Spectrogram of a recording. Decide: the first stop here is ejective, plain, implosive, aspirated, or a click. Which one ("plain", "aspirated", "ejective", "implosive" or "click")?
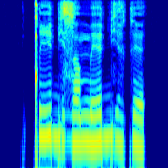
click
